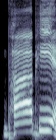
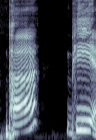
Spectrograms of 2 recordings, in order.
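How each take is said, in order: First: Said in the usual way. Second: भाभी drawn out very slowly, each sound held. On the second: Shown as a demonstration. (भाभी को बहुत धीरे खींचकर बोलें) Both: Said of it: "तो मिलके बन जाएगा".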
